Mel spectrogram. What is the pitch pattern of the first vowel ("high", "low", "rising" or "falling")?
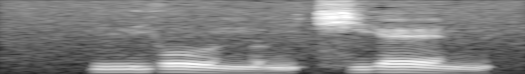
falling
